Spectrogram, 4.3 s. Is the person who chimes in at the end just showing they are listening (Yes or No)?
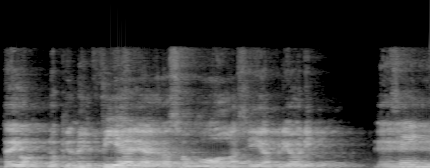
Yes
